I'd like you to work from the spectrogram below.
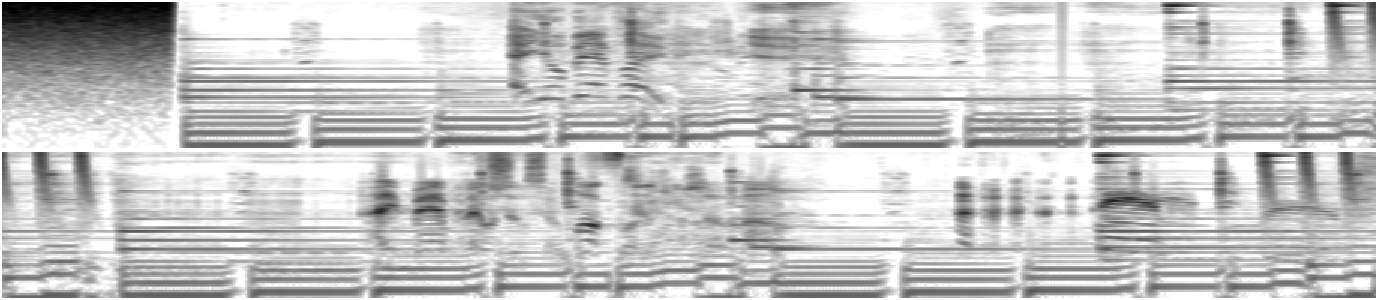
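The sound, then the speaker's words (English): A short burst of static gives way to a loud hip-hop music video beat with heavy, sustained bass and synth chords changing in a steady rhythm, with no talking. “I would like to do a live review of that … play video because that joint is too hard”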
